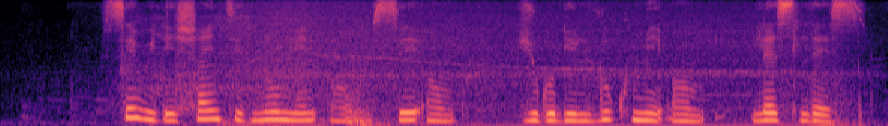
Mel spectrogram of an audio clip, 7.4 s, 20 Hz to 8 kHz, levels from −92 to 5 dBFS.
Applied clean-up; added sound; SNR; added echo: none; Engine starting / Car; 19 dB; none.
